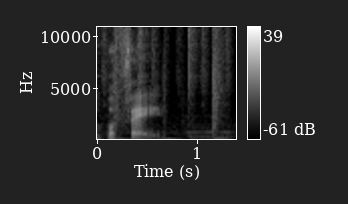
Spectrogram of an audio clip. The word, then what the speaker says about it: buffet: the evening was a buffet yes the tea is silent in Buffet this is where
